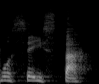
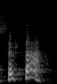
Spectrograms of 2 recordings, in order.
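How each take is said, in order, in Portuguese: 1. Todas as sílabas da frase são pronunciadas. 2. A frase é reduzida a menos sílabas, mais curtas. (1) "a gente não fala como você está" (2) "a gente fala como você está"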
